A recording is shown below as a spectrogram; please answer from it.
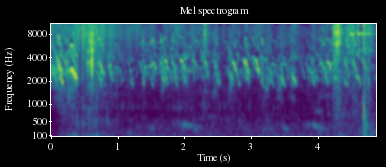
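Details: Indonesian Ayam Cemani chickens give a dense chorus of short, high peeping chirps over soft low clucks.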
